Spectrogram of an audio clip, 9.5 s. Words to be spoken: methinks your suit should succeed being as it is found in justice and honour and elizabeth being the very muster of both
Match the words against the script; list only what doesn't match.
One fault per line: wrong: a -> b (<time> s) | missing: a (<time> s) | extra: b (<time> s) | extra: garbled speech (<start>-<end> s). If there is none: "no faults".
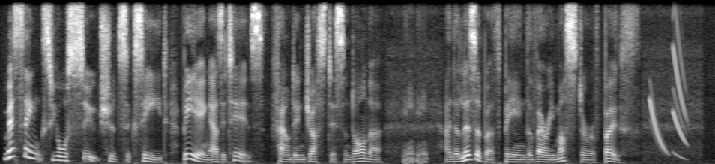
no faults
